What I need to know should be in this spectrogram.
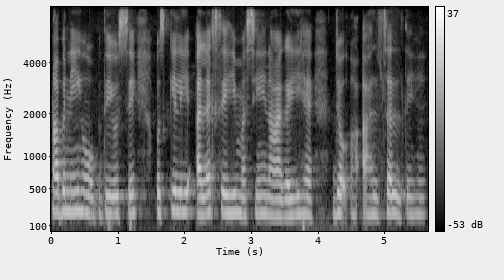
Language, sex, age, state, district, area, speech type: Hindi, female, 18-30, Madhya Pradesh, Katni, rural, spontaneous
